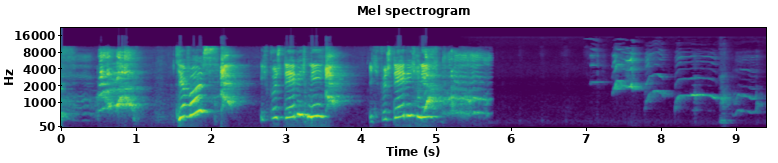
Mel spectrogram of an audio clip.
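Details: Puppies barking in rough, broken bursts, four loud clusters over about five seconds, followed after a pause by thin, higher yips and whimpers, with a human voice mixed in.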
